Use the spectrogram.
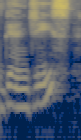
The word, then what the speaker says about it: Ganges: Ganges is our river Ganga Nadi in English it's pronounced as Ganges what are your associations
